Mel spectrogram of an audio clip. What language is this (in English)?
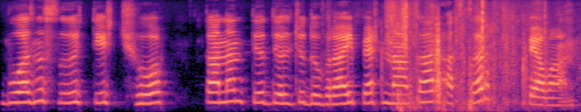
Kashmiri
